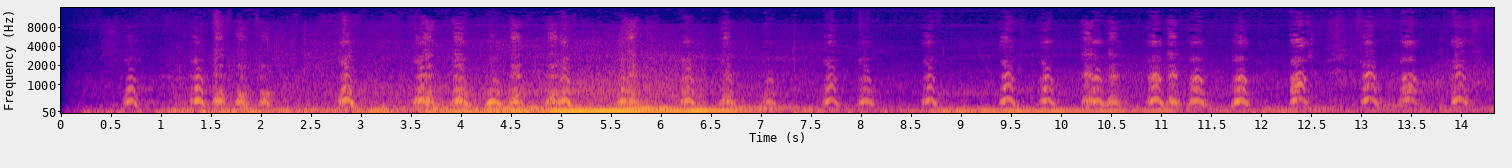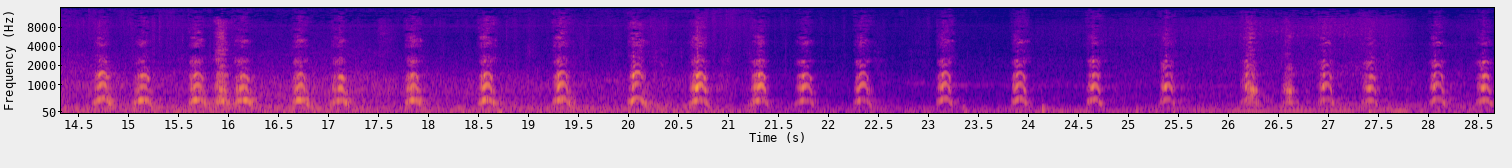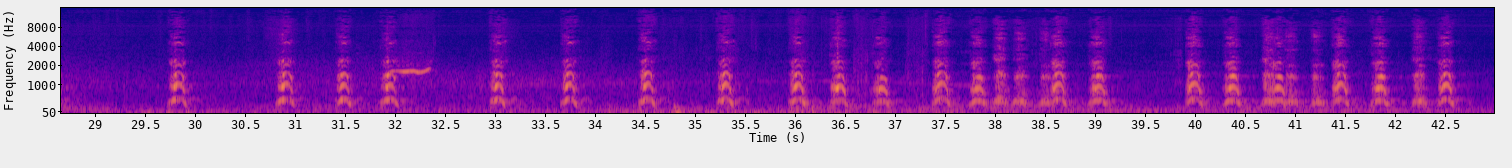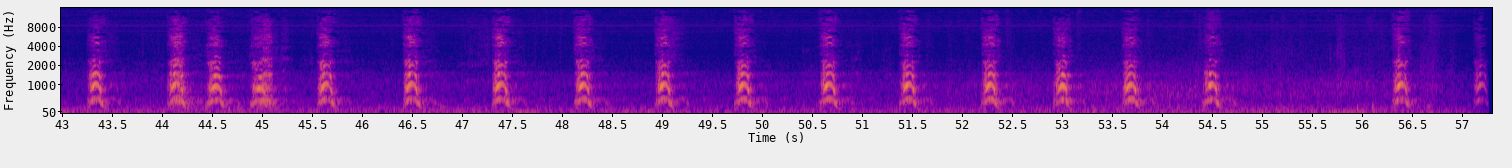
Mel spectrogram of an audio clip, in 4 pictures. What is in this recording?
two dogs in Denver
This was recorded while my band was on tour in May 2006. Went out for a walk and got the crap scared out of me by these two junkyard dogs, so I went back to record them. AudioTechnica AT22 > Marantz PMD660 > edited in WaveLab.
